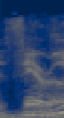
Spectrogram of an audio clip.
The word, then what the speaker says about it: Vero: Like very with an O. Vero. – Yeah, it's V-E-R-O.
